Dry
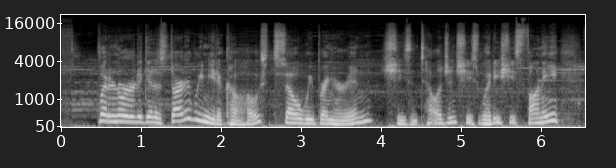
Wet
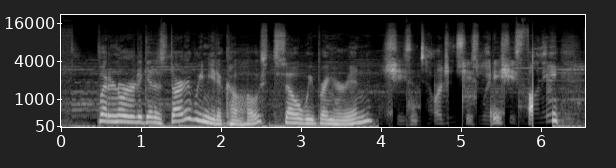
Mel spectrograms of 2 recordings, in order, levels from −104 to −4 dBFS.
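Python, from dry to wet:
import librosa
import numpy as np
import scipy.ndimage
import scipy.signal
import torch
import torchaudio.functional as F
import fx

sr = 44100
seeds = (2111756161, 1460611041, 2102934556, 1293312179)

y = fx.filter_held_highpass(x, sr, hz=5.7, low_hz=510.0, high_hz=7100.0, at=(3.96, 6.14))
y = y * 10.0 ** (-8.0 / 20.0)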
